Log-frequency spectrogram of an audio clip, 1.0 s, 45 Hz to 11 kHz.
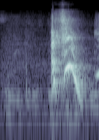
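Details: Adult mother sneezing while her 4-month-old baby laughs: a quick intake, then one loud explosive sneeze with a falling voiced 'achoo'.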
